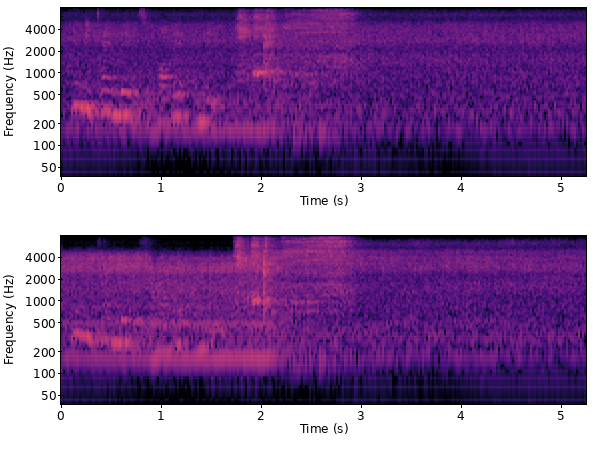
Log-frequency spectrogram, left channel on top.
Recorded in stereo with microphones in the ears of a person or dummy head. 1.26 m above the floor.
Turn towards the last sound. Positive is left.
turn(degrees=-70)  # may be behind; listen again after turning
